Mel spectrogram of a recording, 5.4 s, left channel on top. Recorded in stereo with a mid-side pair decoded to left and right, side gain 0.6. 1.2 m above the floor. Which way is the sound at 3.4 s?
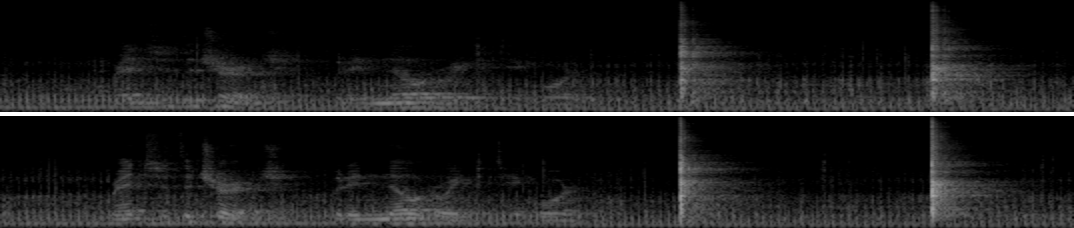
55° right.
